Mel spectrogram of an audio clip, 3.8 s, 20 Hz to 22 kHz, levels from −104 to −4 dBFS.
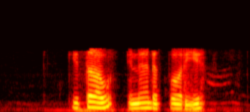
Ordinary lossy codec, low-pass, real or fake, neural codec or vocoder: MP3, 32 kbps; 3.6 kHz; real; none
